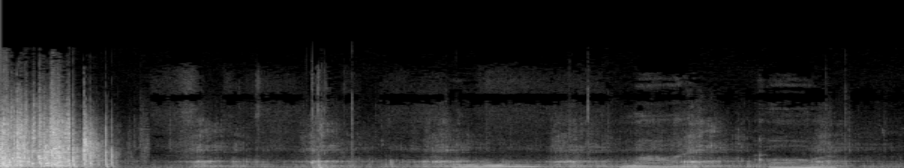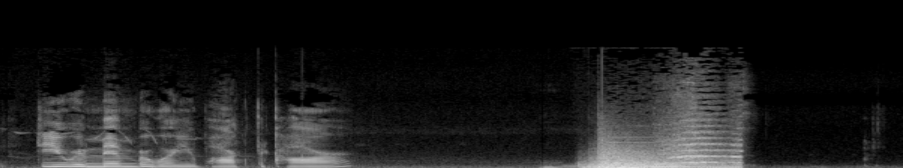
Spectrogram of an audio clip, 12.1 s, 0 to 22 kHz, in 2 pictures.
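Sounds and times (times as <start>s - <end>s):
loud crash and breaking: 0.0s - 0.9s.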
